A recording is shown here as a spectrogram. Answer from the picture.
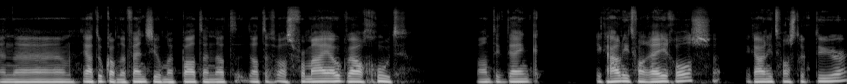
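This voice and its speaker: A man's dark, mellow voice at a fairly slow pace, with fairly even intonation over a quiet background. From Netherlands. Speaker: former special forces soldier and podcaster; podcaster. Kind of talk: interview conversation. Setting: studio. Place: office. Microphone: studio mic.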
